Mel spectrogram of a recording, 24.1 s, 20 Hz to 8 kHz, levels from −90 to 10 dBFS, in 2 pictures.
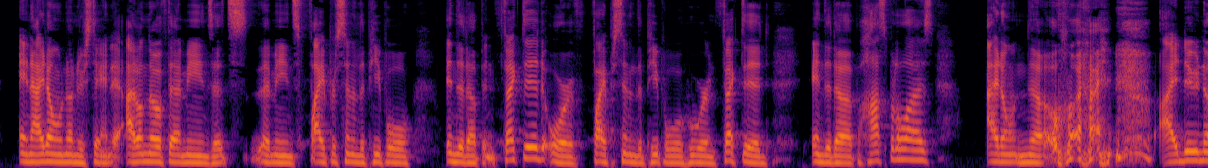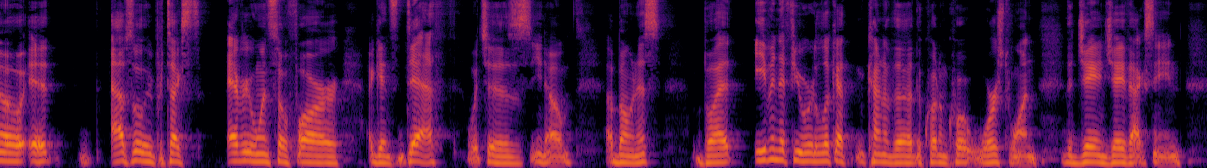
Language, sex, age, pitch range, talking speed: English, male, 30-49, 120-150 Hz, 180 wpm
